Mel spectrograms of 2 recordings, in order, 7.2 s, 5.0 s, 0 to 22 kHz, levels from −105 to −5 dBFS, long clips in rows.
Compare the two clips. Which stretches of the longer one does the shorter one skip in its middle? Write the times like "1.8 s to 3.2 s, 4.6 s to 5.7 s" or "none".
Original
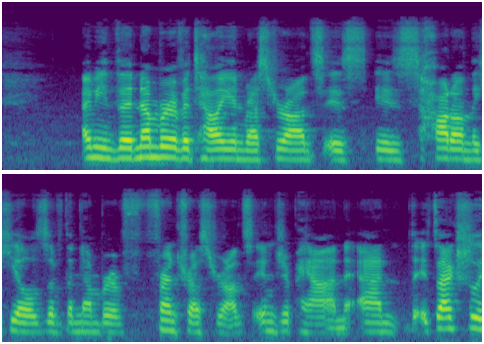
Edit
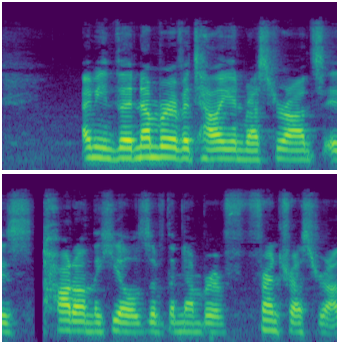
2.7 s to 3.1 s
